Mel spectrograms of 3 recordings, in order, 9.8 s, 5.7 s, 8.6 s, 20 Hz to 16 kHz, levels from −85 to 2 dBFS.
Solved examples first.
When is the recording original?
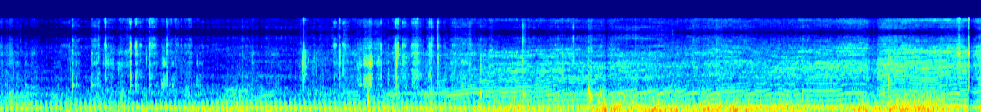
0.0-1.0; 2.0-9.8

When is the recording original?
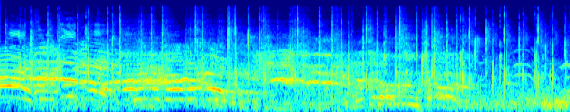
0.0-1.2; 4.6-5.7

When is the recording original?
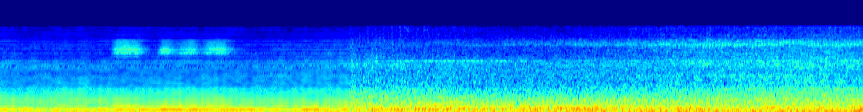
3.5-8.6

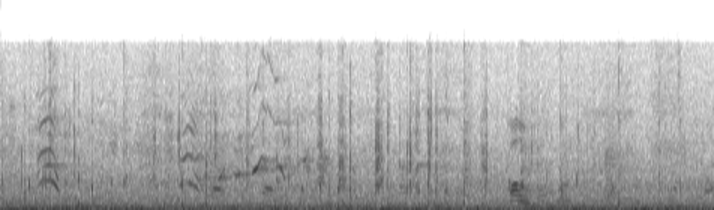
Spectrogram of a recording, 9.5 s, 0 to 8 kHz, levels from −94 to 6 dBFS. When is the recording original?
0.0-9.5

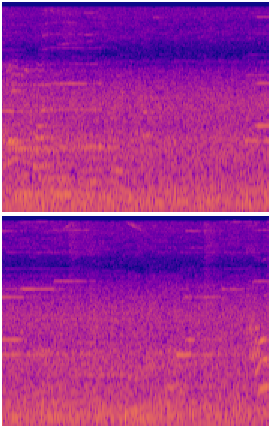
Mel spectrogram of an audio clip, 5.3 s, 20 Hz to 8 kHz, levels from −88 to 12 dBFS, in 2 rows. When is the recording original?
0.0-5.3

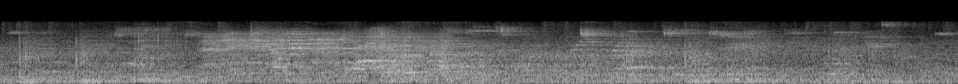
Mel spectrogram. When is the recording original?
0.0-0.4; 4.7-8.6; 9.2-9.6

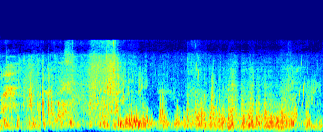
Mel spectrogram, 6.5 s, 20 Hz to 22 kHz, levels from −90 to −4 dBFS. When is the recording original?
0.0-1.1; 1.9-4.6; 5.7-6.5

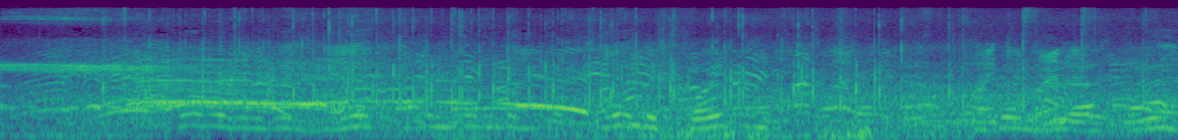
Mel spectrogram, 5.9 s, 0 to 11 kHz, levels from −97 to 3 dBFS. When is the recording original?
0.0-5.9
